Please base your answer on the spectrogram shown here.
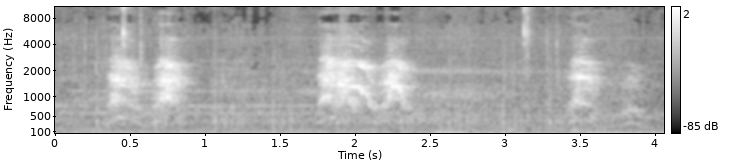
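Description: Several dogs bark in short bursts inside the Bloodborne video game, a few yaps spread across the moment at moderate distance over a low rumbling game ambience.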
